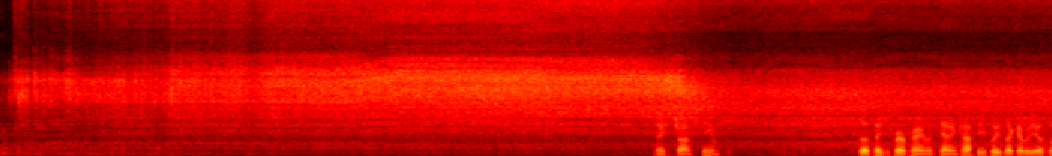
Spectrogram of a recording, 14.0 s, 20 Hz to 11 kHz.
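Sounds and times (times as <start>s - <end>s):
steam wand hissing: 0.0s - 14.0s.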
